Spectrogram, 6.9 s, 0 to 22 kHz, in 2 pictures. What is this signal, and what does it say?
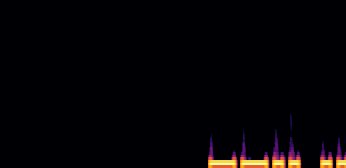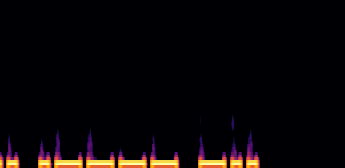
Morse code, heard as a keyed tone, about 15 wpm, 700 Hz. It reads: ZS1D
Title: DXCC-100 Call Signs - 4 Characters - Repeated 2x - 15wpm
